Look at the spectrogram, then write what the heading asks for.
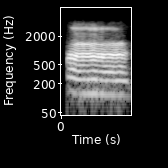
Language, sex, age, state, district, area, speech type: Tamil, male, 30-45, Tamil Nadu, Thanjavur, rural, conversation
